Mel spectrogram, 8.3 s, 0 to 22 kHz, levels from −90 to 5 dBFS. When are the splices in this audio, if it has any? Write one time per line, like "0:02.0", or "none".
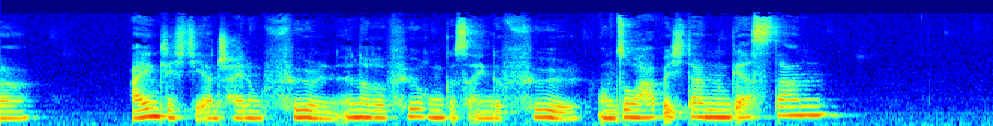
0:04.9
